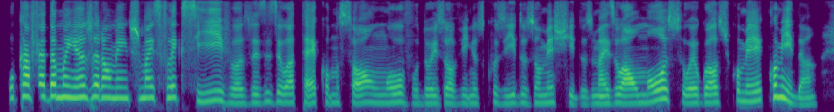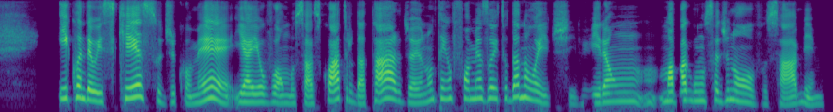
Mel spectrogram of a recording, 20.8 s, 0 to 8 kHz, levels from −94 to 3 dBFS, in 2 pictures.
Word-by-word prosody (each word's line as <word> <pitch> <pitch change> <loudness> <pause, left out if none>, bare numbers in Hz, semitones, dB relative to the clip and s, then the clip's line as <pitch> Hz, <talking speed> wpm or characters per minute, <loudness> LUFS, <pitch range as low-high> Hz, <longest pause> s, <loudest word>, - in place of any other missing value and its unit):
O 270 - -5
café 305 0 +5
da 310 0 +6
manhã 285 0 +3
geralmente 265 -2 +1
mais 270 0 0
flexível, 205 -9 -2
às 160 -1 -8
vezes, 175 +2 -8
eu 180 -2 -4
até 175 -1 -1
como 175 -1 -12
só 170 +3 -1
um 170 0 -12
ovo, 170 -3 -6
2 160 +1 -8
ovinhos 160 0 -8
cozidos 165 -1 -8
ou 165 - -7
mexidos, 160 -4 -6
mas 155 +1 -3
o 170 - 0
almoço 170 +4 +1
eu 165 0 -1
gosto 175 +1 -1
de - - -11
comer 205 0 -1
comida. 170 - 0 1.0
E 255 +1 +7
quando 265 -1 +3
eu 210 -3 +6
esqueço 255 +3 +4
de 175 +3 -10
comer, 190 - +3
e 185 - +1
aí 180 0 +5
eu 180 0 -2
vou 180 +1 -4
almoçar 160 -2 -3
às 155 - -6
16h, 210 -1 +3
aí 160 - -1
eu 165 - -7
não 220 +4 -8
tenho 255 +1 -5
fome 245 0 -3
às 255 -2 -3
20h, 245 - -2 0.2
vira 170 +2 0
um 200 0 -9
u 185 - -17
uma 205 +1 +4
bagunça 210 0 -1
de 215 +3 -7
novo, 175 - -5
sabe. 140 +1 -3
185 Hz, 160 wpm, -23 LUFS, 165-240 Hz, 1.0 s, E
